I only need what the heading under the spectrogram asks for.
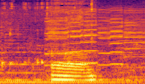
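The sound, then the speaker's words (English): A short pour of campfire whiskey into a glass, with a brief ringing, tonal gurgle that swells for about half a second before fading into quiet. “Let's pour this out and have a sip of campfire whiskey while cowboys and coyotes sing songs under the moonlight.”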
